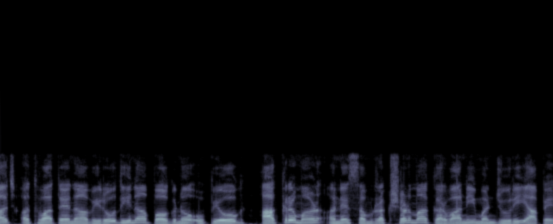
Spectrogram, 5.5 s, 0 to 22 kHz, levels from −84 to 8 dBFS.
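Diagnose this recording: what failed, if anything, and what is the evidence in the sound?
Codec stage: heavy Dolby Digital compression likely, with nothing above 7 kHz throughout, a spectrogram hard-cut there, and dither-filled bins giving dull speech with rough, fluttering noise, fitting about 48 kbps.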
